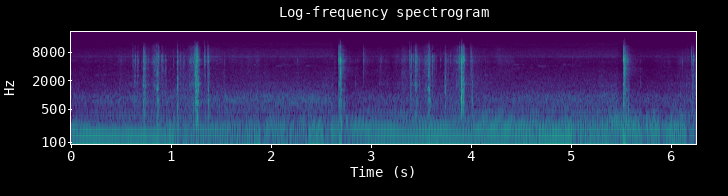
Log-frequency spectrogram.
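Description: Airsoft fire: sharp snapping cracks, some single and some in quick clusters of three to five, every second or two.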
